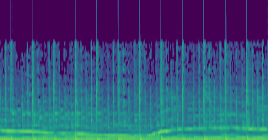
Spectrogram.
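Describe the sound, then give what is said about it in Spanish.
A police siren wails continuously during a police mobilization at a sports field in colonia Villarrica, Boca del Río, Veracruz, its pitch sliding down and then sweeping back up, loud, over a steady rumble of engine noise and repeated sharp thumps. “Y también hubo una fuerte movilización policíaca en Boca del Río en una cancha deportiva. Escuchemos.”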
